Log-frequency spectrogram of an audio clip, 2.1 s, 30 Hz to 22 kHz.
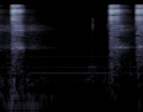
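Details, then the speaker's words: P7100 injection pump spill-port timing on a 6.7L Cummins build with an adjustable pump gear: shop air through the pump makes sharp bursts of hiss rushing freely, because the plunger is not yet at port closure. "So, right now it's moving quite a bit of air and I know I'm not at the port closure."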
